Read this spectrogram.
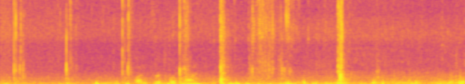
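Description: Boots step on pavement.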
